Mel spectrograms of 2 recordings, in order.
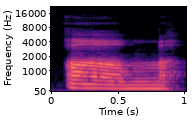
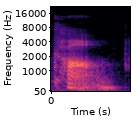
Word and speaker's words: come: So this word is come. And that E is there just to remind us that that O is actually making a short U sound, and that we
